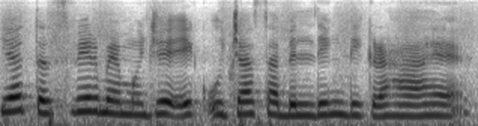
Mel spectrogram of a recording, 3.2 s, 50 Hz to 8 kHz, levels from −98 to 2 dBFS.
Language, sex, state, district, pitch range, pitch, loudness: Hindi, female, Arunachal Pradesh, Papum Pare, 230-265 Hz, 245 Hz, -15 LUFS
